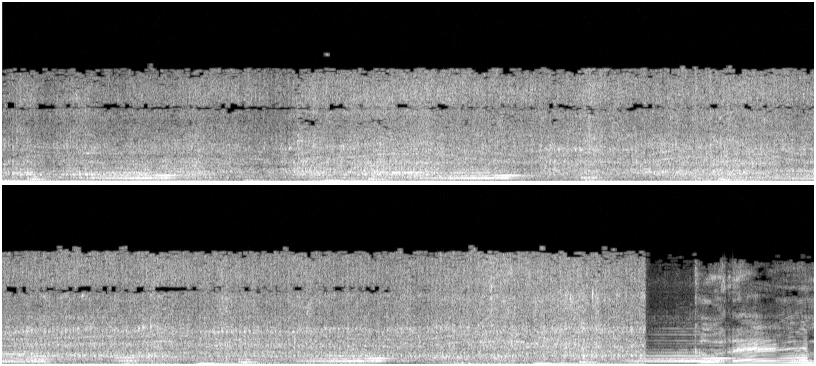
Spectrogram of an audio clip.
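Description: JCB backhoe loader's diesel engine running as the machine drives through shallow water, mixed with background music that has a repeating melody. Both cut off suddenly about a second before the end.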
